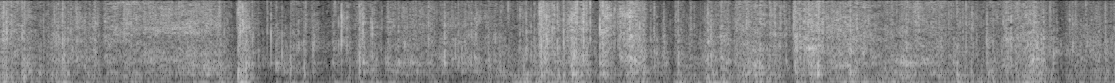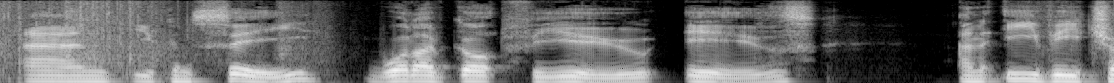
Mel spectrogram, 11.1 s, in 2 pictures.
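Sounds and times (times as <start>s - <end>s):
wrapping paper crinkling as a gift is unwrapped: 0.0s - 7.2s
speech: 5.7s - 9.8s, 10.4s - 11.1s.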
